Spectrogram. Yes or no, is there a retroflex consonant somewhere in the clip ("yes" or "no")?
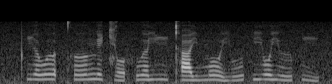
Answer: no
